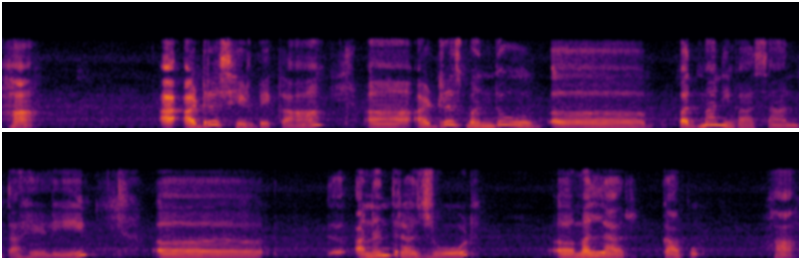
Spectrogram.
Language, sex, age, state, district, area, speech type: Kannada, female, 30-45, Karnataka, Udupi, rural, spontaneous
